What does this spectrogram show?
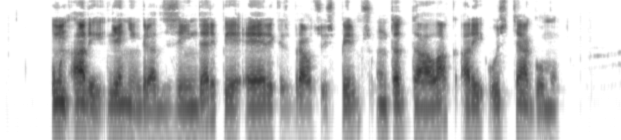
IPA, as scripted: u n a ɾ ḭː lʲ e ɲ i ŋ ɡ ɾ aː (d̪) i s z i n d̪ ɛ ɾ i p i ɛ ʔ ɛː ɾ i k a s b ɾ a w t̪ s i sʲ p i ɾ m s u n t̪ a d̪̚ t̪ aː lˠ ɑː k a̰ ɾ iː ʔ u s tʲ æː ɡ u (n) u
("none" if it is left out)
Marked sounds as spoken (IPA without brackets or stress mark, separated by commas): d̪, m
